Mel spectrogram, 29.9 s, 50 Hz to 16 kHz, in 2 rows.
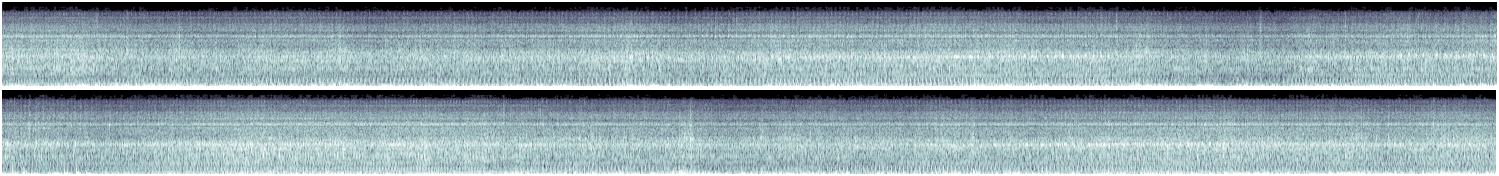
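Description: Yamaha XT250's single-cylinder four-stroke engine running as the motorcycle rides along, its note rising and falling about halfway through as the speed changes, with wind rumble on the microphone.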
